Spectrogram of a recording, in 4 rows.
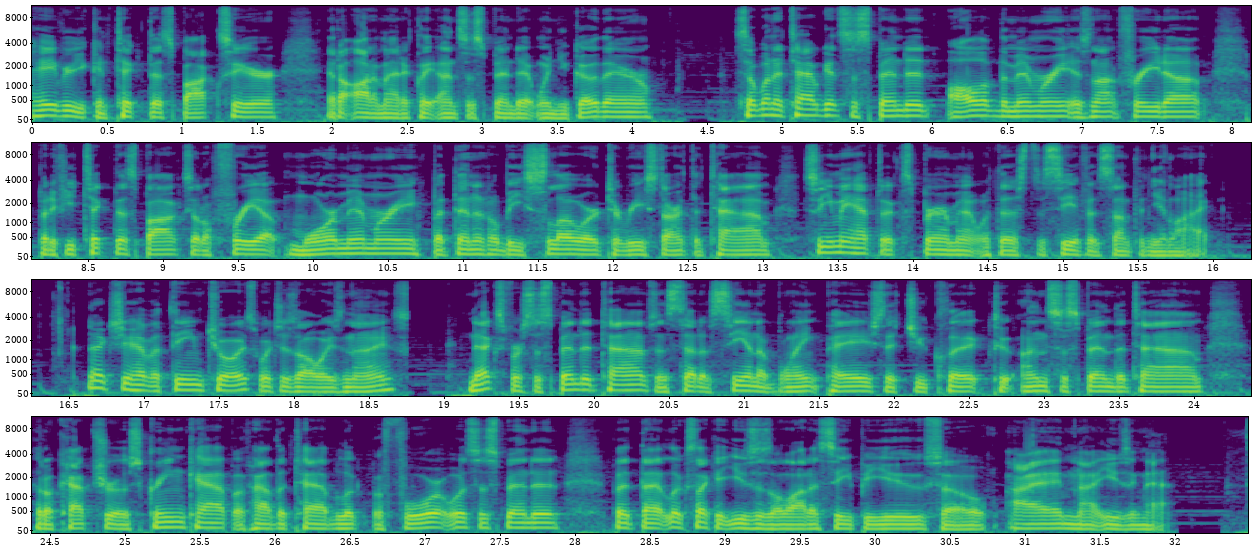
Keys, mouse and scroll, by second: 16.4 scroll, 17.3 click, 18.8 click, 21.1 click, 25.4 click, 30.9 click, 31.1 scroll, 32.1 scroll.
